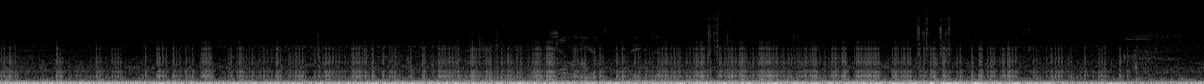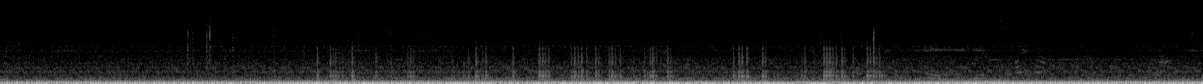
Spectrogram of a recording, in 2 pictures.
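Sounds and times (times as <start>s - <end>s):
car engine running low: 0.0s - 24.0s
faint clicks: 13.8s - 21.0s.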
